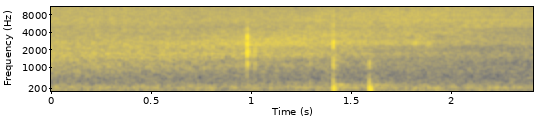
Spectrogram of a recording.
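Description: Sparkling water fizzing in a glass: a steady hiss of bubbles, with a few sharp little clicks around the middle.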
